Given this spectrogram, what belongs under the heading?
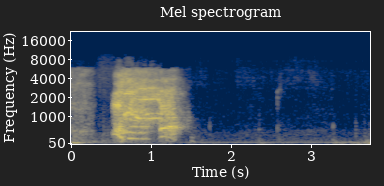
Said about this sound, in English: Let me clear my throat just a moment.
